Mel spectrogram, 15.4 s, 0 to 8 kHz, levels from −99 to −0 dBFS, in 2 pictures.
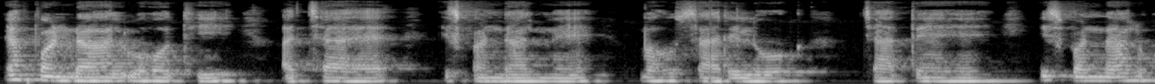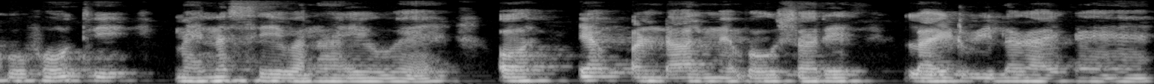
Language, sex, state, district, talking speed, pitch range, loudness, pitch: Hindi, male, Bihar, Darbhanga, 135 wpm, 115-125 Hz, -27 LUFS, 115 Hz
